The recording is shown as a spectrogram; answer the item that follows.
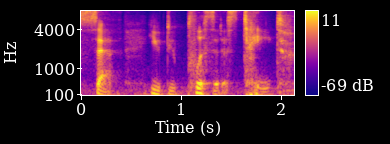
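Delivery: whispered, breathy taunting tone. Quoting a scene where the actor insults a character: imitating Danny McBride. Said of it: "and he goes".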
